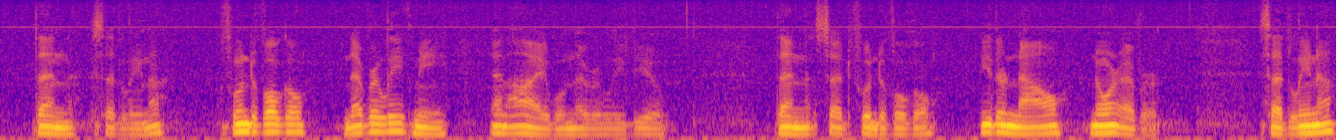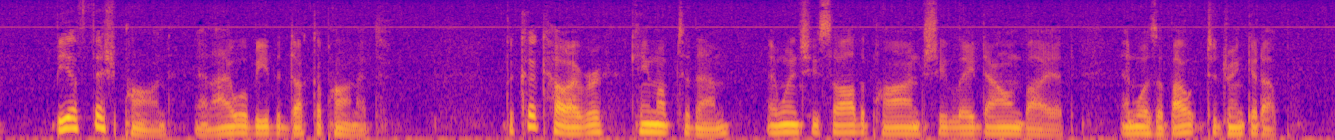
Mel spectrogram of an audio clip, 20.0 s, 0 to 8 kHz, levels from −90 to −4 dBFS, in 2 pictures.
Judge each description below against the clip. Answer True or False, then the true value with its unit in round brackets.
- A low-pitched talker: True (95 Hz)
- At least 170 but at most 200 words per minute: True (175 wpm)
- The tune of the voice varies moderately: True (3.8 semitones)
